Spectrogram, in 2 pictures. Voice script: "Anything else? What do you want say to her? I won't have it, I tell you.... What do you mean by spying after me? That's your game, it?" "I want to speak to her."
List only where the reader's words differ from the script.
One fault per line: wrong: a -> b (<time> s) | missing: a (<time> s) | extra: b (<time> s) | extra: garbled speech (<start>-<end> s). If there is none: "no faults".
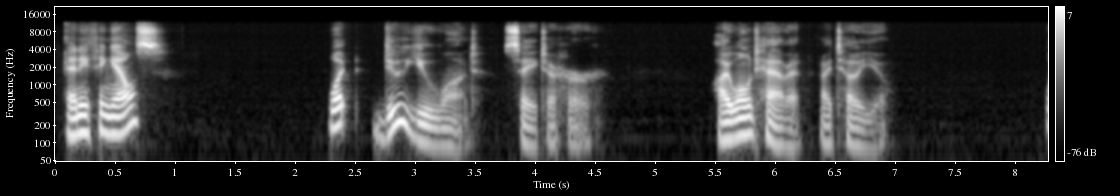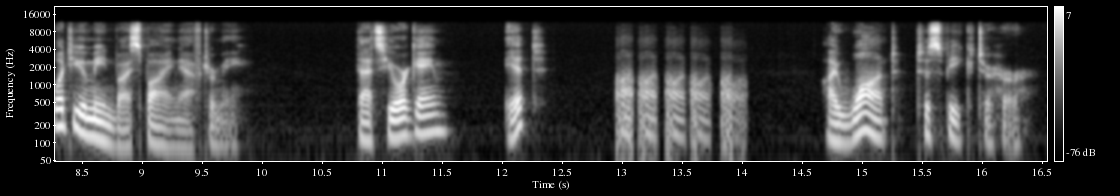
no faults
